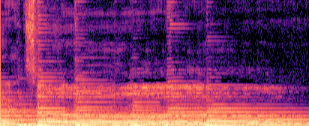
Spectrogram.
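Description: Acoustic guitar strummed through the closing chords of a song, the chords ringing between strokes.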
